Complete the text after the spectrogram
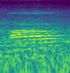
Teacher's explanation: ह्रस्व स्वर से 2 गुना समय लगेगा तो उसे बोलेंगे दीर्घ स्वर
